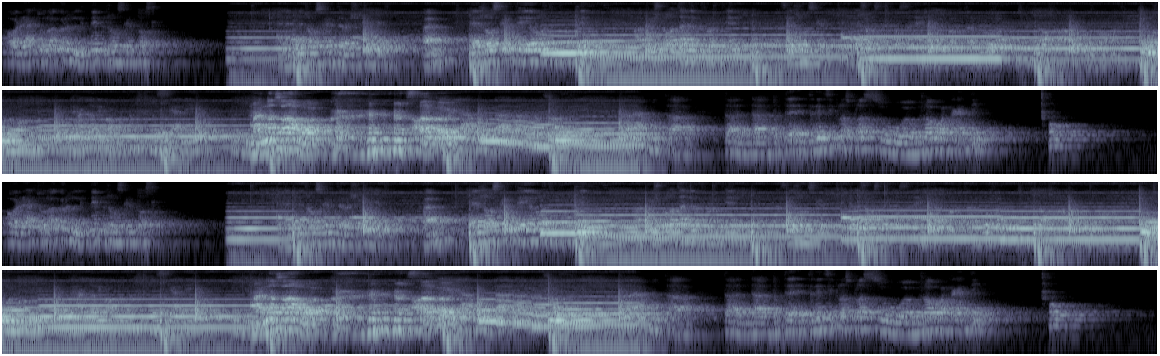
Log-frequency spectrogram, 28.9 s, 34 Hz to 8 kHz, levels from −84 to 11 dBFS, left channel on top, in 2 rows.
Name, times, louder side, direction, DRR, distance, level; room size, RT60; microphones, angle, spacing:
voice 1, 0.1-1.8 3.4-4.8 5.3-5.5 5.8-7.5 7.9-9.3 9.7-14.0 14.2-14.8 15.2-16.9 17.3-18.0 19.6-21.8 22.1-23.0 23.5-26.7, left 1 dB, 10° right, -6 dB, 0.6 m, -31 dB
sound 1, 2.8-5.9 6.3-6.4 6.7-20.0 20.4-22.4, right 2 dB, 70° right, 0.5 m, -25 dB
voice 2, 17.5-20.2 27.5-27.6, left 1 dB, 90° left, -2 dB, 0.7 m, -22 dB
2.5 x 2.4 x 2.6 m, 1.5 s
head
